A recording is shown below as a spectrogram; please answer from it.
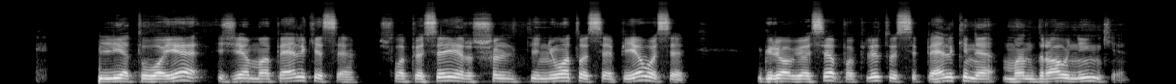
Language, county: Lithuanian, Šiauliai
